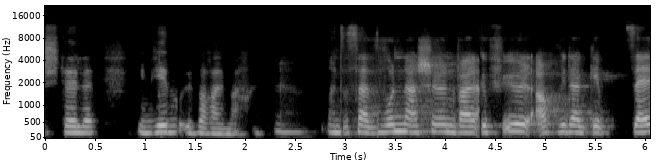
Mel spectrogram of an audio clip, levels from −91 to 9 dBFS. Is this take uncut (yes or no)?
no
